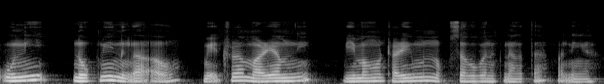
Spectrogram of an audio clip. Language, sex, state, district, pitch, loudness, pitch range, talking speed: Garo, male, Meghalaya, South Garo Hills, 155 Hz, -18 LUFS, 140-175 Hz, 110 wpm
